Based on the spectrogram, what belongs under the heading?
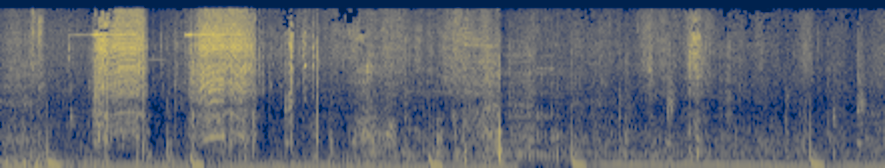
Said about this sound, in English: So we're just gonna cover that up, and now we're just gonna screw that into the tree. And for that, I got my trusty drill. So again, I'm putting it on the side of the tree that you can't see.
